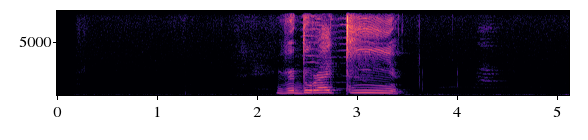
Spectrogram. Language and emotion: Russian, angry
